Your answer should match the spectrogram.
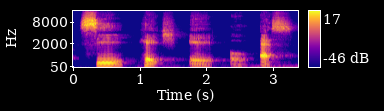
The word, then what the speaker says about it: chaos: And in front of this DVD, it spelled out the word c h a o s.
